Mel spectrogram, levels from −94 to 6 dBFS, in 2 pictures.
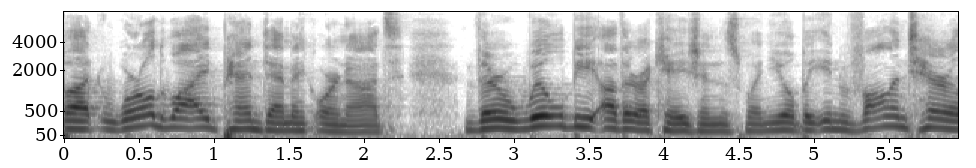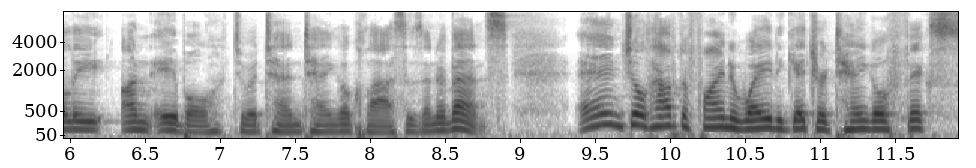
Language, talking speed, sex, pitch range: English, 165 wpm, male, 120-170 Hz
